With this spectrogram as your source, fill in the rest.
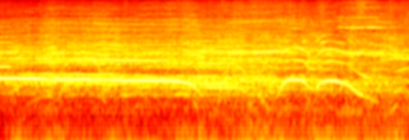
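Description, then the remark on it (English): A street crowd cheers loudly and without pause, a dense wash of voices shot through with high whoops and swooping, rising-and-falling shrieks. “Something's happening at the front. We, we don't know. We're so far down. We don't know what's happening. Following the crowd.”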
